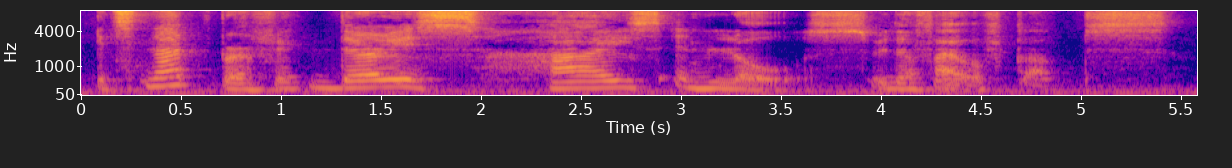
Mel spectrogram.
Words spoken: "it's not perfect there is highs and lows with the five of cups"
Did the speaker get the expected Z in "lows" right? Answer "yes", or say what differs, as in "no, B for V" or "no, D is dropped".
no, S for Z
